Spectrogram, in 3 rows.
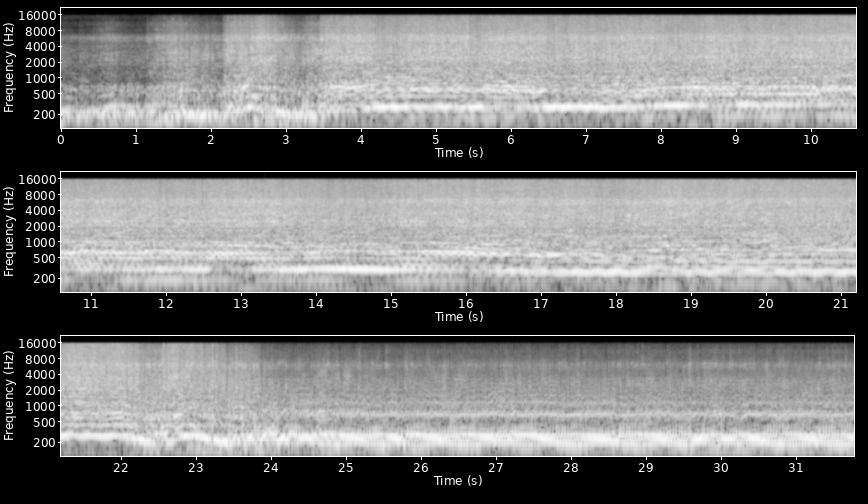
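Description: Garden tractor engine revving up and held at high revs under load while pulling a weight-transfer sled. About 22 seconds in, the revs drop to a steady idle as the pull ends.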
